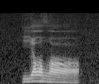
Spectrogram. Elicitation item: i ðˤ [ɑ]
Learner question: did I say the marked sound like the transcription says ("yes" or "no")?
yes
